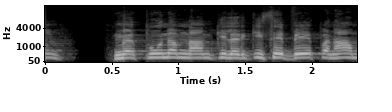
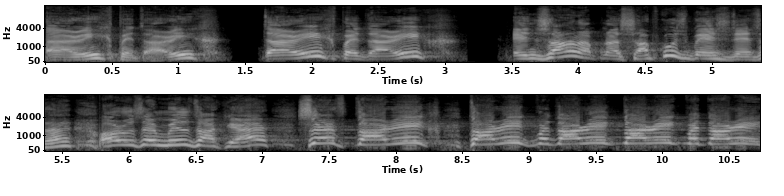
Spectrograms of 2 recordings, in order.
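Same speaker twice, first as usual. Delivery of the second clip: put-on loud film-hero voice, higher pitch; 4 semitones higher than usual. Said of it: "अब सनी देओल, सनी देओल।".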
